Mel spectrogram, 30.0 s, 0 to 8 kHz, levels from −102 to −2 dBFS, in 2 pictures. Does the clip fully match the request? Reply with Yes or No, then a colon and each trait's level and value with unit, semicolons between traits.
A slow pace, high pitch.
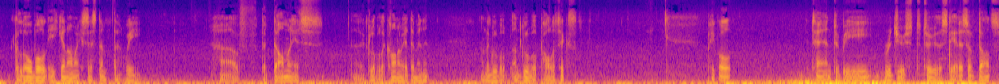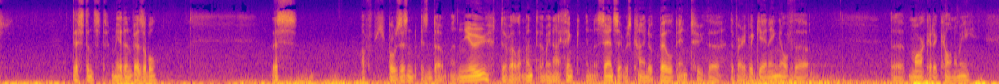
No: slow, 130 wpm; very low, 85 Hz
